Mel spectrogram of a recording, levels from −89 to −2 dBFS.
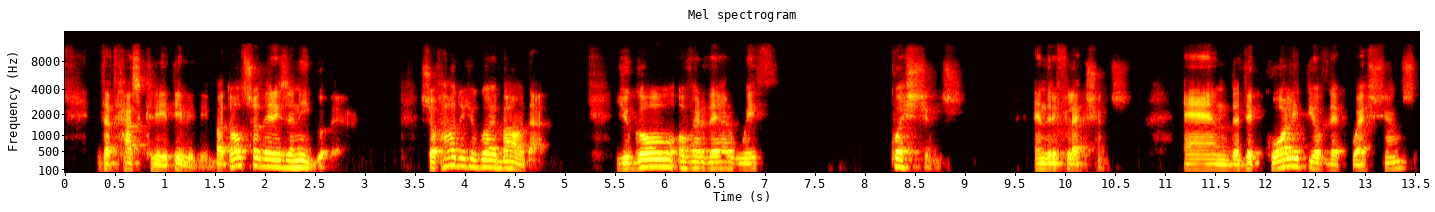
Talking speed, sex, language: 135 wpm, male, English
